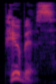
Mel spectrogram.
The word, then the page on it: pubis: British English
